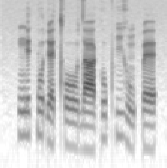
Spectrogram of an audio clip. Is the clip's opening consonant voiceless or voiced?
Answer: voiced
